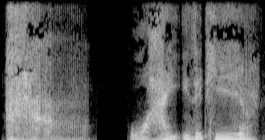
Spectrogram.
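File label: Hello, Khajiit female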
